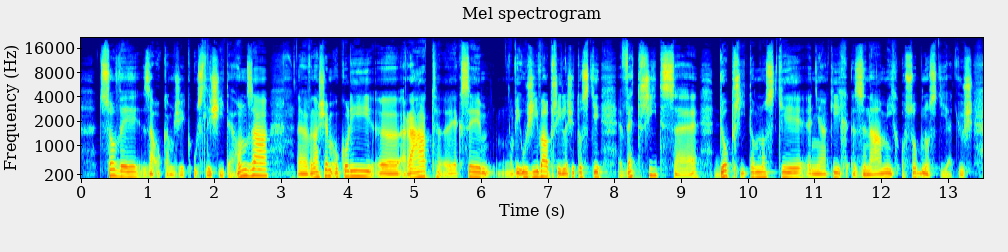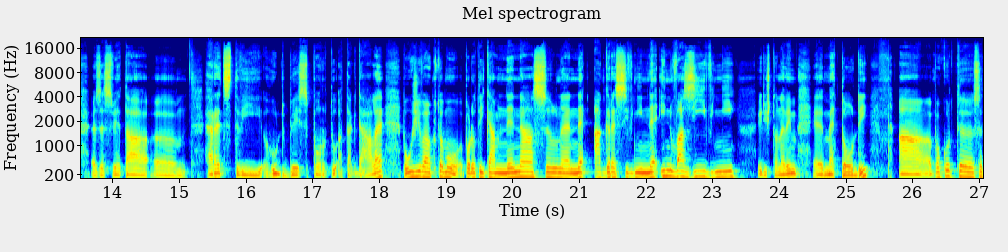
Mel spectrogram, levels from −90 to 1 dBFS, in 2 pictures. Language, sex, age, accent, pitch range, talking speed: Czech, male, 40-59, native, 105-135 Hz, 100 wpm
